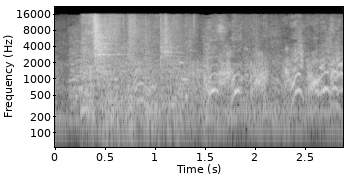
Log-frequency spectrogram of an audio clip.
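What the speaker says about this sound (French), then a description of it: "les chiens sont sortis de leur cage!" Several cartoon dogs in Garfield and Friends bark and yip in quick, overlapping bursts, loud and close, with whimpering, excitable cartoon-style yelps.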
